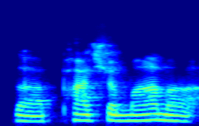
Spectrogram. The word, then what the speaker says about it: Pachamama: the Hunger Project and go work for the Pachamama Alliance, because she realized saving the jungle would prevent hunger.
